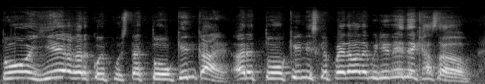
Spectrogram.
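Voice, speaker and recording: A man's voice: very high voice, animated, normal speed, a little mellow. A man teaching an online exam-prep history lesson, who keeps asking questions and answering them himself. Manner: asks viewers to like and subscribe.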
